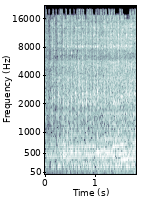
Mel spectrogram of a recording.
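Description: Sewing machine stitching fabric for a boom box airliner cabin bag, a steady, fast, continuous mechanical whir with dense needle rhythm, close and loud throughout, no talk.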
